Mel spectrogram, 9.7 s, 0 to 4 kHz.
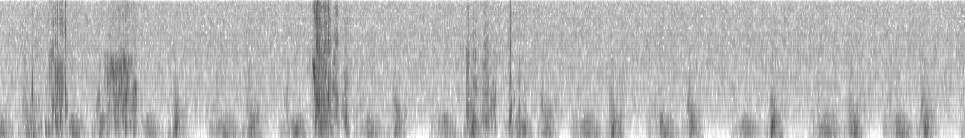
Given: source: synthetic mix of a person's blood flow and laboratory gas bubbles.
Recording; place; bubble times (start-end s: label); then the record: Doppler ultrasound of blood flow; precordium
0.27-0.69 s: bubbles
1.03-1.38 s: bubbles
3.09-3.51 s: bubbles
4.64-4.98 s: bubbles
5.06-5.29 s: bubbles
From the record:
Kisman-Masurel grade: 222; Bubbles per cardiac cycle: several, 3 to 8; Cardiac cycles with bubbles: 10 to 50%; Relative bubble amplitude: moderate (0.250 to 0.450); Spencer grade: 2 (many but less than half of the cardiac periods contain bubble signals, singularly or in groups); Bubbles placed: anywhere in the cardiac cycle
